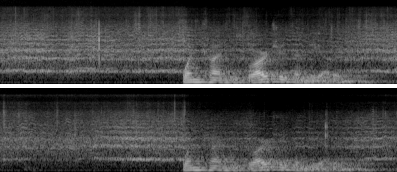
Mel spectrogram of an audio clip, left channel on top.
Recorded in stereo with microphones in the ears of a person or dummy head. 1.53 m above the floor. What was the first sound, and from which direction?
A man speaking, 40° left (ahead or behind).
